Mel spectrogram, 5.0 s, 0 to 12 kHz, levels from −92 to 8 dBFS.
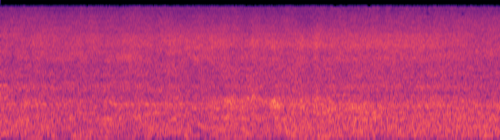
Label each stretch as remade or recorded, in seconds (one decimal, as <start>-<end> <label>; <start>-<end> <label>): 0.0-3.3 remade; 3.3-5.0 recorded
